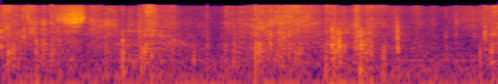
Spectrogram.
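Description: Sheets of paper being shuffled and leafed through on a desk: soft irregular rustling with light taps and a brief swish.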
